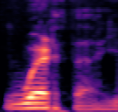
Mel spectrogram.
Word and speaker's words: Huerta: The actor, Tenoch Huerta, Huerta, you don't pronounce the H, Hector.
